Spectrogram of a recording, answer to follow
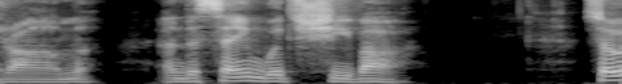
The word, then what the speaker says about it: Shiv: Now, when we look at the word Shiv, the actual word is Shiv. It's a small A, but a lot of the times you'll also see Shiv pronounced as Shiva.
